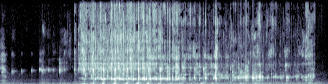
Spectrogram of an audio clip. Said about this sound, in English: Okay, let's pour it up. Say when.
